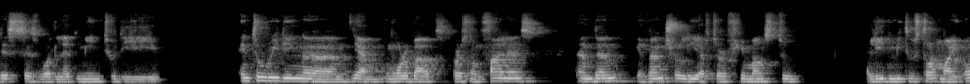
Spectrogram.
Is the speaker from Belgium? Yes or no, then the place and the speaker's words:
yes; Belgium; also born or lived in France / Norway; now in Luxembourg; I'm actually from Belgium in Europe, and I currently live in Luxembourg, which is just a tiny country next to Belgium. So it's heart of Europe, actually. I also lived in France 1 year. I lived in Norway 10 years.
